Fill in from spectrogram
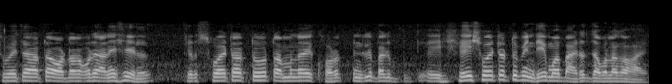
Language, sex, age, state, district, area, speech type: Assamese, male, 45-60, Assam, Nalbari, rural, spontaneous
